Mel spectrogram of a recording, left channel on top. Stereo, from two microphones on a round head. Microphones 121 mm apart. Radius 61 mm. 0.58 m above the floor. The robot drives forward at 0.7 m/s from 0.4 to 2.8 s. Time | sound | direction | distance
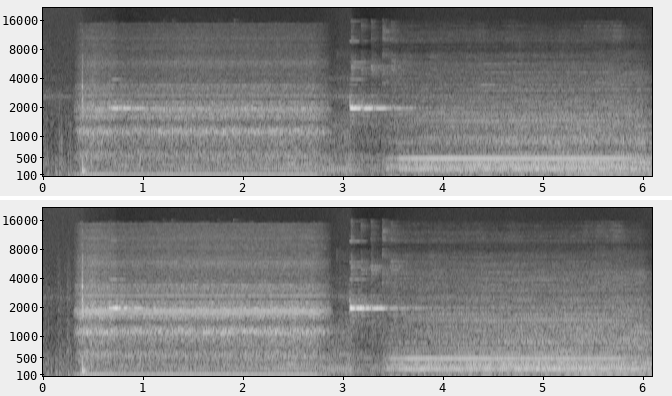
0.7 | a microwave | 55° right (ahead or behind) | 1.4 m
